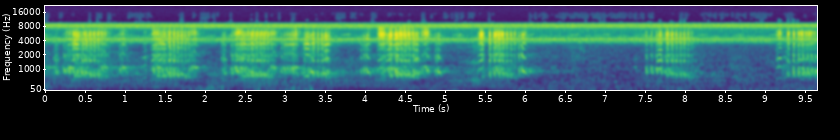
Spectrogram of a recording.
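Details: Sandhill Cranes, a flock of over 100 gathered by a cut corn field near Lindsay, Ontario, 25 September 2020; loud bursts of rattling, trumpeting calls come in waves every second or two, with a constant high insect drone behind.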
